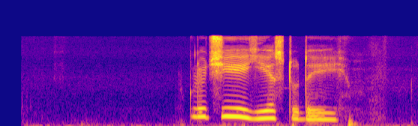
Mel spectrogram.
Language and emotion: Russian, sad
